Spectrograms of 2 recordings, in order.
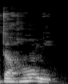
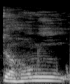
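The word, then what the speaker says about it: Dahomey: basing the movie out of the kingdom was the homie was the name of the Kingdom we didn't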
